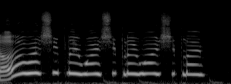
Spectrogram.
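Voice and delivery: mock frantic, very high-pitched, rushed, rising panic. Retelling the dad's reaction to a blue newborn: imitating panicked dad. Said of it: "my dad started panicking, going".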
